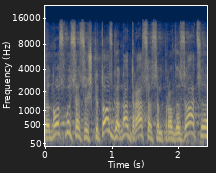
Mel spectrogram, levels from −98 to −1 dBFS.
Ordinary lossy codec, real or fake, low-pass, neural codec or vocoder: Opus, 64 kbps; real; 14.4 kHz; none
